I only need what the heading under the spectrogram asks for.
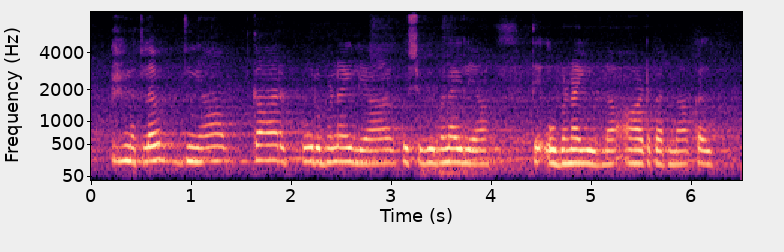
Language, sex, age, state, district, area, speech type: Dogri, female, 18-30, Jammu and Kashmir, Jammu, rural, spontaneous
